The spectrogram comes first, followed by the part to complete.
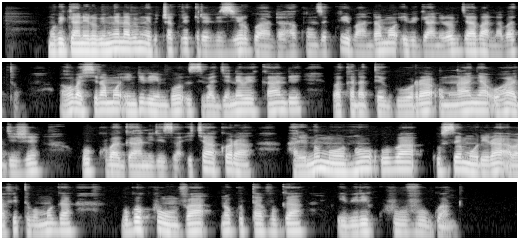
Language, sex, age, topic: Kinyarwanda, male, 36-49, education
